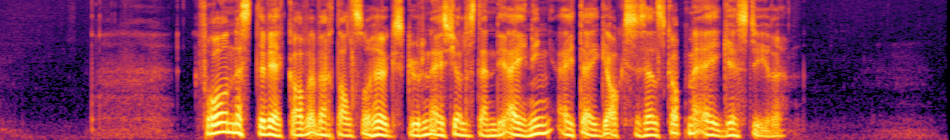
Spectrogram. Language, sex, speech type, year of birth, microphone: Norwegian, male, read, 1951, Shure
